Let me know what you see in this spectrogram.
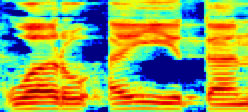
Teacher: Dibacanya ai lembut, tetapi membaca lembutnya itu pendek ya, tidak dipanjangkan. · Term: huruf lin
